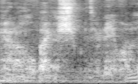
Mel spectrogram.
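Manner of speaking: quick hushed whisper; fast whisper. Acted. Whispered joke in a hushed scene.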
